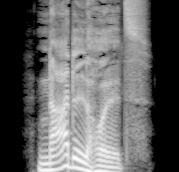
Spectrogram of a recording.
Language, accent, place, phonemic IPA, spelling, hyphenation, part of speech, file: German, Germany, Berlin, /ˈnaːdl̩hɔlt͜s/, Nadelholz, Na‧del‧holz, noun, De-Nadelholz.ogg
- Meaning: softwood (The wood of a conifer.)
